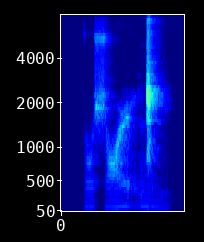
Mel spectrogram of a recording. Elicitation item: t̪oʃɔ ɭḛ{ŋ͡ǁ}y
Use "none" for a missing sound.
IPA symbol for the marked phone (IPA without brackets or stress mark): ŋ͡ǁ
